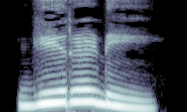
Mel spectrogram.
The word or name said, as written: ಘಿರಟಿ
